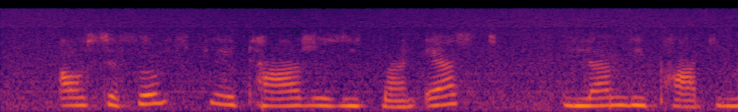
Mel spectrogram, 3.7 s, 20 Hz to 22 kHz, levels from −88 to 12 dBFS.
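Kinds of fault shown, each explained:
No system faults heard in the speech; the room noise sits about 20 dB below it and belongs to the recording.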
